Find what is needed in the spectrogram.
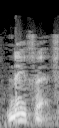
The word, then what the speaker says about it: nephesh: It's a word that maybe we pronounce it improperly, but it's called nephesh, N-E-P-H-E-S-H, in the English letters.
